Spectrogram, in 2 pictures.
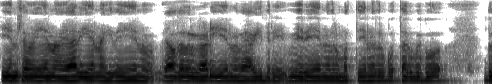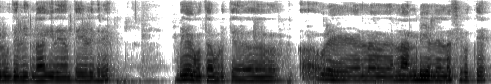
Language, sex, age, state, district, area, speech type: Kannada, male, 18-30, Karnataka, Chitradurga, rural, spontaneous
